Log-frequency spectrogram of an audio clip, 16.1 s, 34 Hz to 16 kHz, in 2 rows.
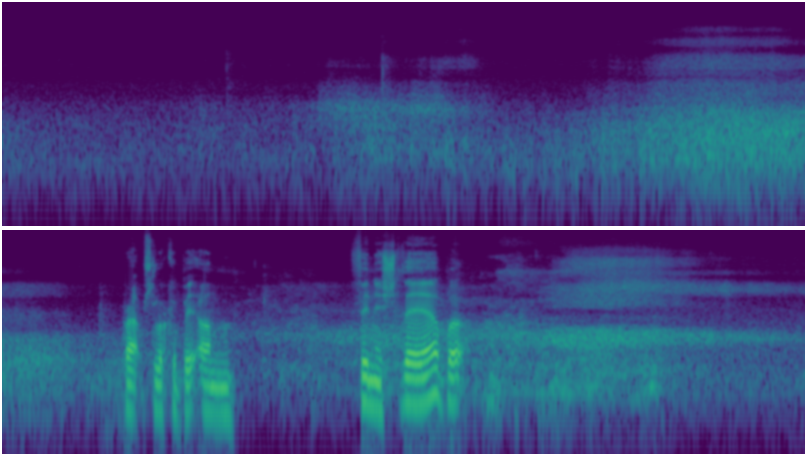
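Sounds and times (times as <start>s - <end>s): road traffic passing: 10.4s - 16.0s.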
